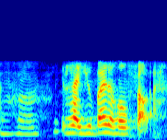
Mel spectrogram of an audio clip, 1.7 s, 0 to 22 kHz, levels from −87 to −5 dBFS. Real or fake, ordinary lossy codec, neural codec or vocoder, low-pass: fake; none; codec, 24 kHz, 6 kbps, HILCodec; 3.6 kHz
